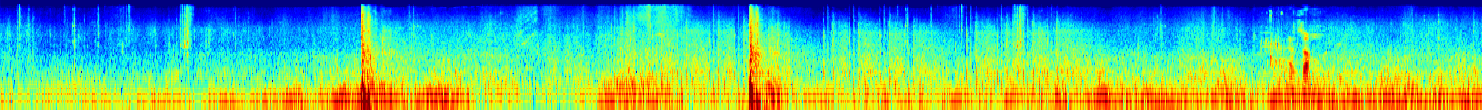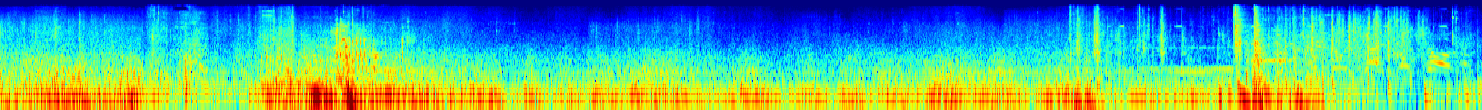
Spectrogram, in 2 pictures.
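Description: Wind rushes loudly during a fast fall through the air.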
